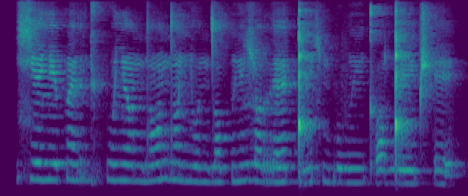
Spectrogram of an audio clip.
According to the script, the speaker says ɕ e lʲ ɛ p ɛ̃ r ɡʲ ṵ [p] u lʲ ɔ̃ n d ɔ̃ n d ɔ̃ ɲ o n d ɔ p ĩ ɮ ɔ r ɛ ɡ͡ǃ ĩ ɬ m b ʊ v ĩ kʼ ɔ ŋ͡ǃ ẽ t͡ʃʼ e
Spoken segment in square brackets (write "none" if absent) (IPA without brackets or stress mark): p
